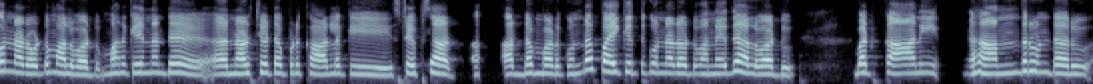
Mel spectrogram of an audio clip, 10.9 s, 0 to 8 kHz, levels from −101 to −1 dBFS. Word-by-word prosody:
పట్టుకోని 345 -1 -1
నడవడం 285 +1 0
అలవాటు. 240 -5 0 0.2
మనకేందంటే 295 +1 -2 0.4
ఆహ్, 260 0 +4
నడిచేటప్పుడు 280 0 0
కాళ్ళకి 255 0 -1 0.4
స్టెప్స్ 275 +2 -3
అ - - +8 0.4
ఆహ్, - - -16 0.3
అడ్డం 275 +3 -2
బడకుండా 265 +6 0
పైకెత్తుకొని 310 -2 +1
నడవడం 275 -1 -1
అనేది 265 +5 0
అలవాటు. 250 -4 +1 0.7
బట్ 300 - +3 0.2
కానీ, 280 +2 +3 0.5
ఆహా, 275 -2 +5
అందరూ 300 +6 -1
ఉంటారు. 270 -4 0
275 Hz, 115 wpm, -23 LUFS, 260-295 Hz, 0.7 s, అ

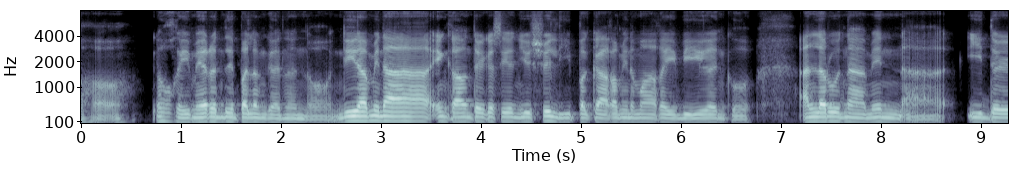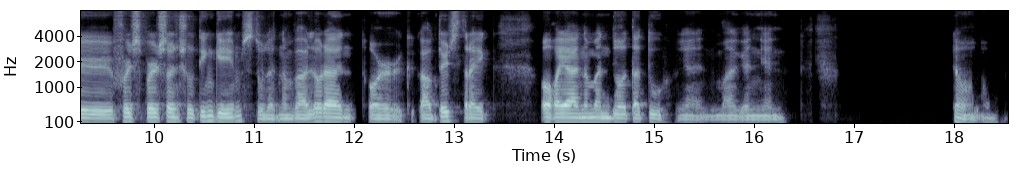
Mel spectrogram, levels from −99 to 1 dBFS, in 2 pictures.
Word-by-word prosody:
oo. - - -5 0.4
Okey, 110 -3 -1
meron 105 +1 +5
din 105 -3 0
palang 105 -1 +3
gano'n 90 -1 -2
'no? 80 - -7 0.2
Hindi 120 +5 +6
namin 120 +1 +6
na-encounter 115 -2 +4
kasi 110 0 0
yun 105 - -4
usually 110 -1 +1
pagka 95 -1 0
kami 100 0 -1
ng 100 - -2
mga 95 -1 -1
kaibigan 95 0 0
ko. 80 -1 -8 0.5
Ang 105 - +3
laro 110 +1 +6
namin, 100 -2 0
ah, - - -6 0.3
either 100 -2 +1
first 110 +3 -3
person 110 0 +1
shooting 105 +4 -3
games 110 +5 -1
tulad 90 -1 -4
ng 90 -1 -4
Valorant, 100 +1 +1 0.2
or 90 -1 -2 0.2
Counter 90 +6 -1
Strike, 95 -6 -4 0.5
o - - +3
kaya 105 0 +4
naman 105 0 -1
Dota 95 -1 -2
2, 90 -2 -7
yan, 85 -2 -9
mga 85 +1 -7 0.2
ganyan. 80 0 -6 1.7
Oo. 95 -1 -6
100 Hz, 140 wpm, -24 LUFS, 95-110 Hz, 1.7 s, Hindi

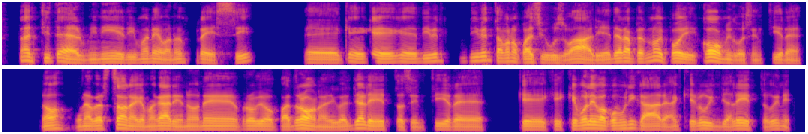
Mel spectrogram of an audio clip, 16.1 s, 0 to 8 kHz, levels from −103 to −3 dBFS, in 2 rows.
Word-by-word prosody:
tanti 135 -5 -2
termini 95 -1 0
rimanevano 95 -1 -3
impressi, 105 - -4 0.5
ehm, 90 -2 0
che 105 -2 -2
che 105 +1 +1
che 110 -3 -1
diven 125 +4 -4
diventavano 125 -1 -2
quasi 100 0 +1
usuali 85 0 +2
ed 90 - -4
era 120 +1 +4
per 110 +1 -1
noi 150 +1 0
poi 95 -7 +2
comico 95 - +3
sentire, 80 0 -6 0.4
no, 115 +2 +1
una 100 +2 0
persona 110 0 +3
che 95 - +2
magari 95 -1 +3
non 95 +2 -3
è 100 -2 +1
proprio 100 -1 0
padrona 95 -1 +4
di 85 - -4
quel 90 +1 -2
dialetto 100 -6 +1
sentire 90 +1 -4 0.3
che 95 -1 0
che 95 - -6
che 105 - -1
voleva 120 +1 +5
comunicare 110 -5 +1
anche 95 +2 -5
lui 110 0 -1
in 90 - -12
dialetto. 95 0 -2
Quindi, 100 0 -5
100 Hz, 155 wpm, -24 LUFS, 90-115 Hz, 0.5 s, voleva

